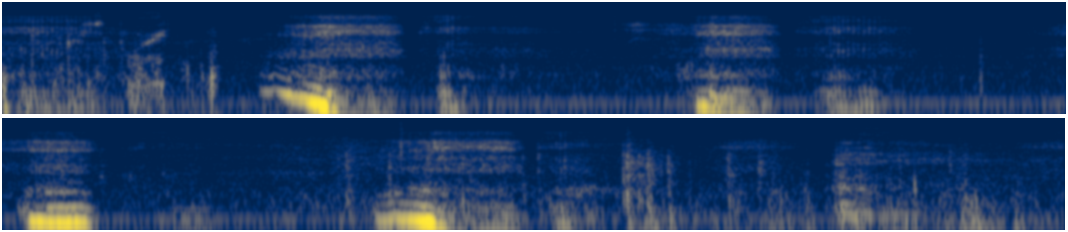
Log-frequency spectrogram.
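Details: Trucker the mastiff mix lies on a lap and snores: four low, rattling snorts with wheezy breath, repeating about every two seconds, with faint background sounds between them.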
